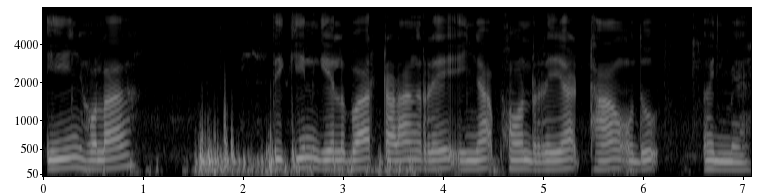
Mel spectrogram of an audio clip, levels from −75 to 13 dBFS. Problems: none marked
